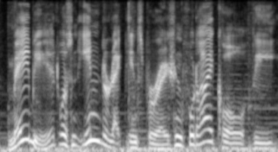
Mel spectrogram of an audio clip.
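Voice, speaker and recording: An actor playing a proud, genteel scientist-inventor in a radio drama, with cultured, wry, formal phrasing. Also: male voice, mid-range voice, wildly swooping pitch, normal speed, fairly bright tone, soft background music. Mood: confiding. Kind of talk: cinematic radio drama acting.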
